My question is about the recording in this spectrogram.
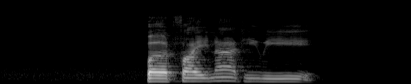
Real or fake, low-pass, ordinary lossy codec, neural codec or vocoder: real; none; none; none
